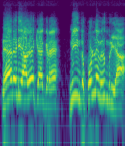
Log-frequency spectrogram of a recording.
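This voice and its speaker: An actor playing a stern village elder who insists the marriage will happen, in a 1980s film. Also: male voice, very high voice, animated, fairly quick, background noise. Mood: questioning. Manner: commanding, stern. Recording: dull film soundtrack with music.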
